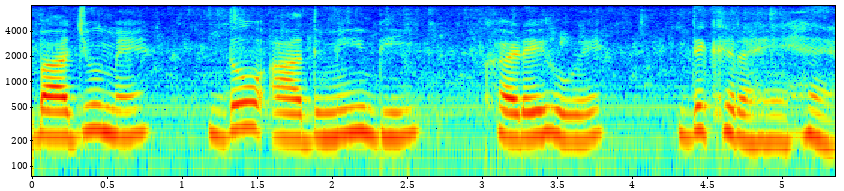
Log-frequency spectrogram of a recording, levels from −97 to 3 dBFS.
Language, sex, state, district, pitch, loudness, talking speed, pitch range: Hindi, female, Madhya Pradesh, Dhar, 225 Hz, -18 LUFS, 110 wpm, 215-245 Hz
